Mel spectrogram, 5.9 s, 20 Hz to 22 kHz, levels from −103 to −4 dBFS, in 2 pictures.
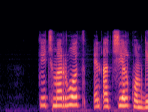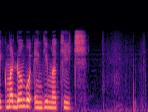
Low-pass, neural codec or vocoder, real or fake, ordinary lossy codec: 7.2 kHz; none; real; none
